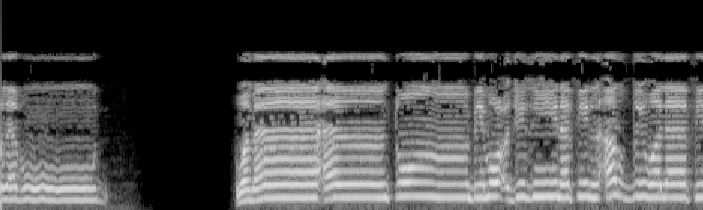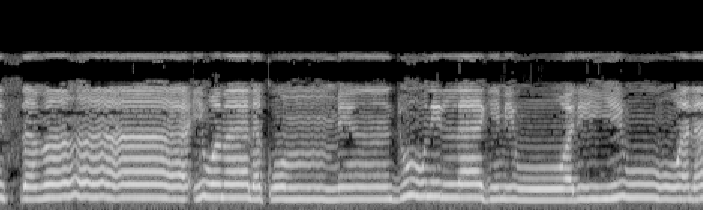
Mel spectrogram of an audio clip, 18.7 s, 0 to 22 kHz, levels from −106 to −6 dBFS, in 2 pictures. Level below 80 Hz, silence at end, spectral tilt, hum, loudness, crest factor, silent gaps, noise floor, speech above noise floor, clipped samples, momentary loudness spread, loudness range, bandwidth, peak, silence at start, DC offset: -66 dBFS; 0 s; -2 dB/octave; none; -23 LUFS; 18 dB; 2.01-3.03 s; under -90 dBFS; over 67 dB; under 0.1%; 7 LU; 3 LU; 8 kHz; -6 dBFS; 0 s; under 0.1%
